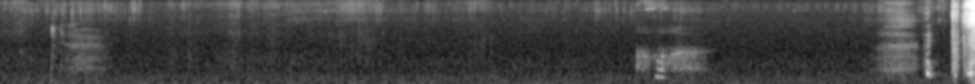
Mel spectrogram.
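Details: Faint breaths and a soft moan build up to a sudden sharp, loud sneeze at the end; a woman sneezing, with much nasal discharge afterward.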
